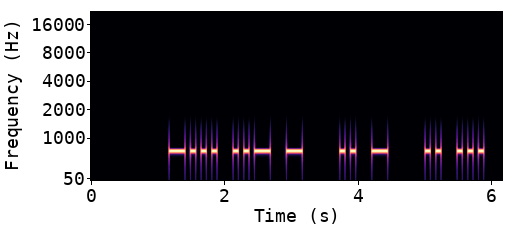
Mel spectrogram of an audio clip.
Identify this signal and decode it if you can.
Morse code, heard as a keyed tone, about 15 wpm, 700 Hz. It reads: BUT IT IS
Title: Sentences from Top 1100 Words 15wpm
